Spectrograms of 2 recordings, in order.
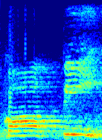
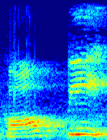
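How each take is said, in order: The two takes are said the same way.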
